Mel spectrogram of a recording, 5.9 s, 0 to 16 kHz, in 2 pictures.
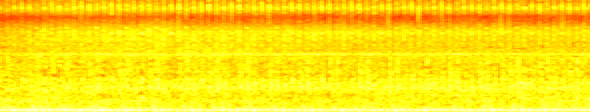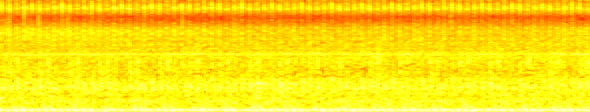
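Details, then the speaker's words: Nissan Terrano diesel, code P0203, after injector service and a coil replacement idles with an even, steady low rumble; the earlier tak-tak knocking and misfire are gone. "Engine तो अपना एकदम से silent है यहां पे आप देख सकते हो"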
